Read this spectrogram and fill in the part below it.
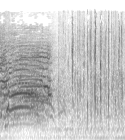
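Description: A group of young dancers shouts loudly together outdoors.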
